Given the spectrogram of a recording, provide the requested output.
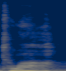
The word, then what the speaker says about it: terroir: or varietals, I don't They talk about terroir, or terwa if you're going to say it properly, which is like what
